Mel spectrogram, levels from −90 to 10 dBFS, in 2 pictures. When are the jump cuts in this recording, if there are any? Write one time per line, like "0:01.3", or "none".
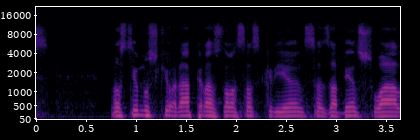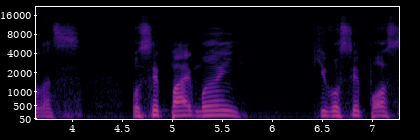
0:05.2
